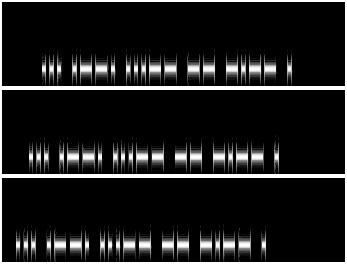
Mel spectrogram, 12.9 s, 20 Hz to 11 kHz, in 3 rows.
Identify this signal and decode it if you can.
Morse code, heard as a keyed tone, about 25 wpm, 700 Hz. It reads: SP3MYE SP3MYE SP3MYE
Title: DXCC-100 Call Signs - 6 Characters - Repeated 3x - 25wpm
